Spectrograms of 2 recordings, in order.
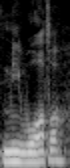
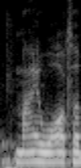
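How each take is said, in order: First: The phrase is said in an Irish-style accent. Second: The phrase is said in a plain accent.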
